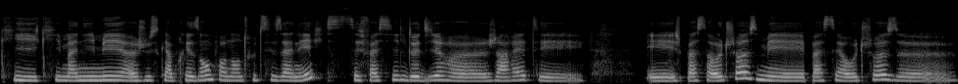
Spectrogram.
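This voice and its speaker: Against a quiet background, the voice moves at a fairly slow pace with fairly even intonation. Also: woman, medium pitch for a woman. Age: 30s. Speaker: former pharmacy assistant turned nail technician. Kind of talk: interview. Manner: halting, many hesitations.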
